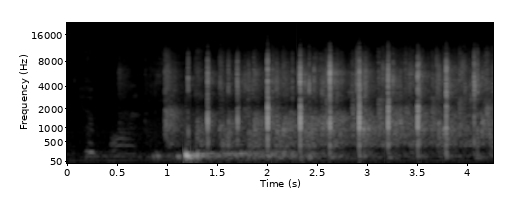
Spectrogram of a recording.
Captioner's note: applause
